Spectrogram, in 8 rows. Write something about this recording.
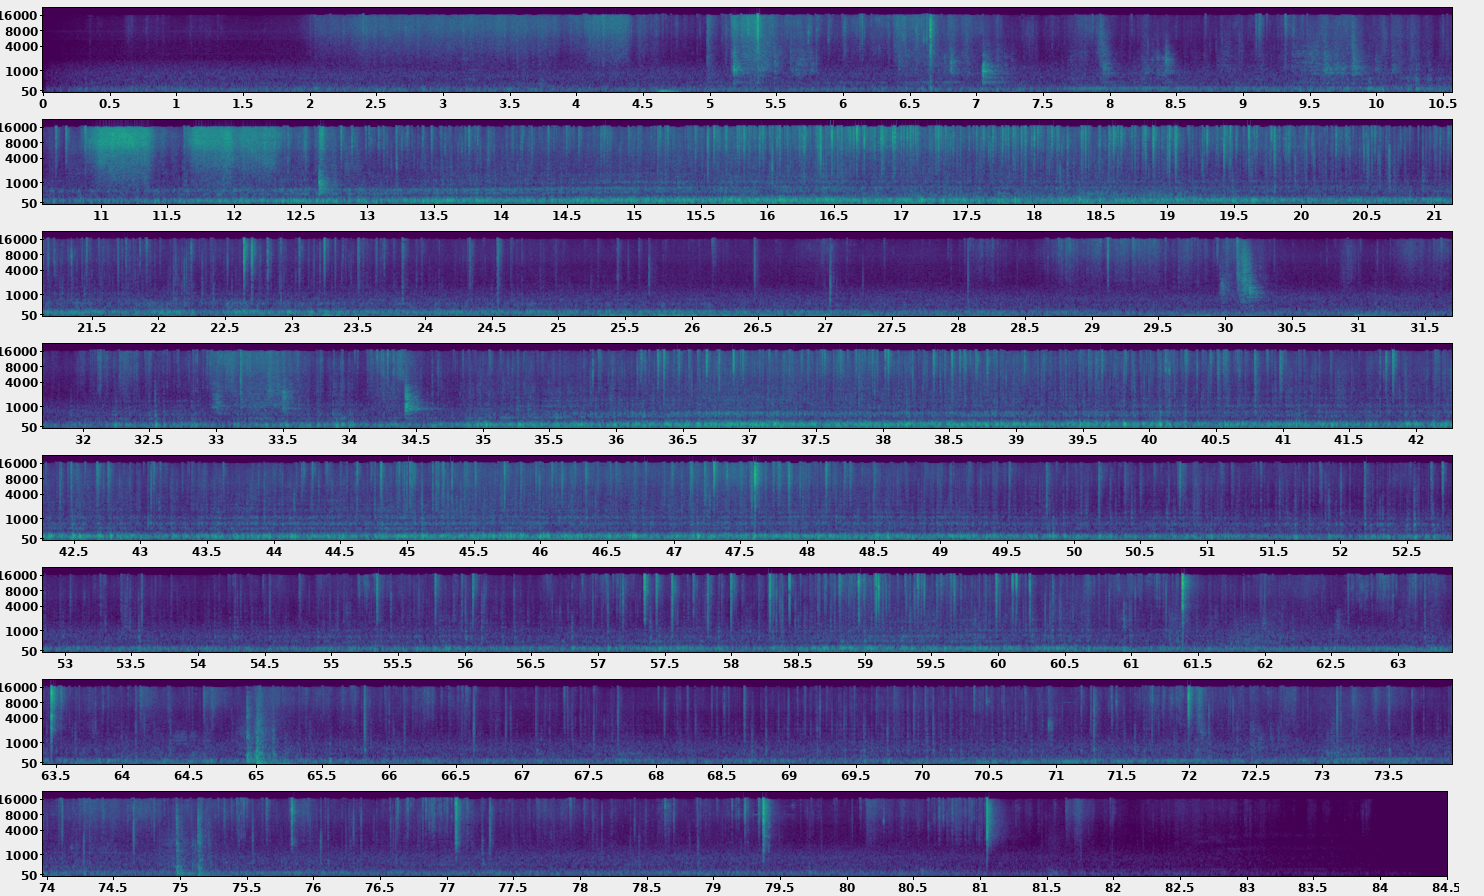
Chiminea Fire
Burning dry pine needles in a ceramic chiminea. highway noise in background. Door opens and closes at end of recording. Recorded with a Rode Nt-4 microphone, Sound Devices MixPre preamp into a Sony Hi-Md recorder.
sound-effect, chiminea, fire, foley, burning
